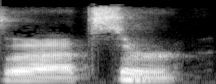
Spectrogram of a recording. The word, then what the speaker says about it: Tzur: Yeah, it's Tzur. It's Tzur. Almost okay. like Sir, but with a T.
